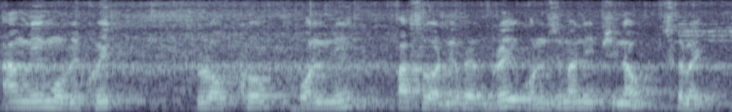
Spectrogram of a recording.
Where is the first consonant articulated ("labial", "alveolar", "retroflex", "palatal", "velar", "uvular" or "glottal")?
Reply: velar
